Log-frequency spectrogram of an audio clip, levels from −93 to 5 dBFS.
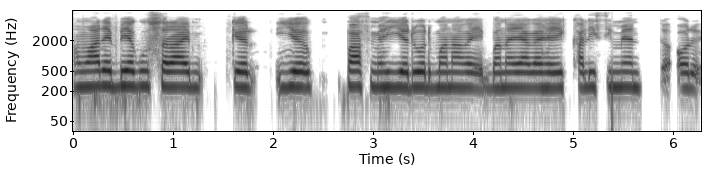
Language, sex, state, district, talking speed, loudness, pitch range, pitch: Hindi, male, Bihar, Begusarai, 170 wpm, -17 LUFS, 235-245 Hz, 240 Hz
